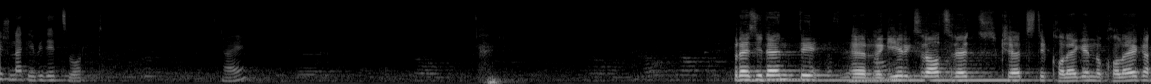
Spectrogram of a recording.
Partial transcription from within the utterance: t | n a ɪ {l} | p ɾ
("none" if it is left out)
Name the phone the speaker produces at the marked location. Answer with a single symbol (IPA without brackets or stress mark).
none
